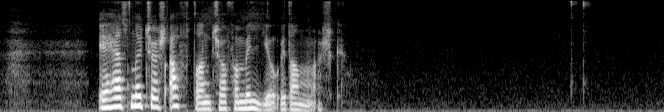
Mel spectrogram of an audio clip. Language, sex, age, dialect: Faroese, female, 15-35, Suðurstreymoy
